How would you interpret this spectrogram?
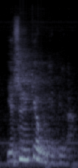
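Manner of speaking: ordinary talk, nothing marked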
